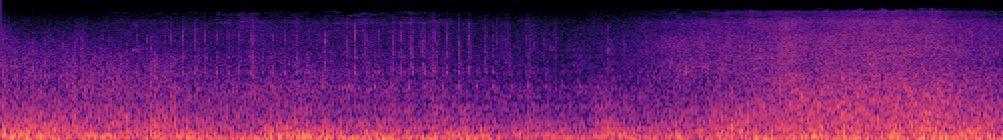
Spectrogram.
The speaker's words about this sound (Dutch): Midden op zee veranderde het weer. De lucht werd donker en de wind begon te huilen. De golven werden hoger en hoger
